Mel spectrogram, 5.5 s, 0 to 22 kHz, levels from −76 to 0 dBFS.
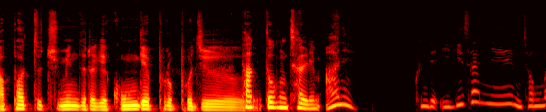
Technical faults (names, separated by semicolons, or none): zipper noise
